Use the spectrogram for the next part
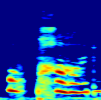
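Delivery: high pleading mother; pleading husky whisper. Acted. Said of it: "pleaded Homily in a husky whisper".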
